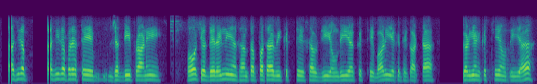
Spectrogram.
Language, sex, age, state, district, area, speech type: Punjabi, male, 60+, Punjab, Muktsar, urban, conversation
